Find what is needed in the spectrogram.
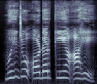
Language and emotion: Sindhi, neutral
